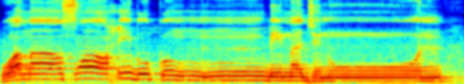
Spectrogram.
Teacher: میم ساکن کے بعد جب با آتا ہے تو میم پہ کیا کریں گے؟ اخفا کریں گے، آواز کو ناک میں روکیں گے۔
